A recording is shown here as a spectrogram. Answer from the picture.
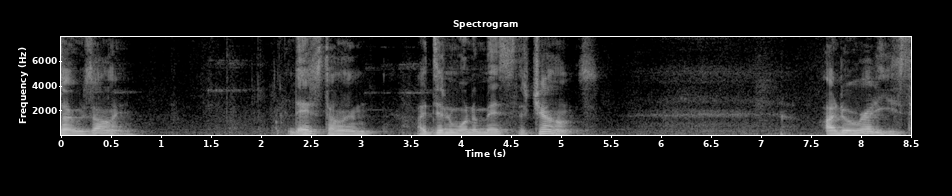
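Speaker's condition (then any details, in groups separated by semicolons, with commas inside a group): Traumatic brain injury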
